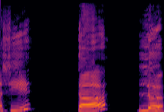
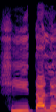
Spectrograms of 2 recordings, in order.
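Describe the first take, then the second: First: शी, त, ल sounded separately with long gaps; syllable by syllable. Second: शीतल as one word, long ī; syllables joined. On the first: Teacher spelling out word for class, syllable by syllable. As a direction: say शी drawn out, then त, then ल, each alone. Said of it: "एक ही अक्षर का उच्चारण करना है". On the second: Teacher giving the joined-up answer to class, blended. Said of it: "तो बताइए मिलके क्या बनेगा". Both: Shown as a demonstration.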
